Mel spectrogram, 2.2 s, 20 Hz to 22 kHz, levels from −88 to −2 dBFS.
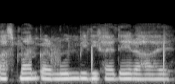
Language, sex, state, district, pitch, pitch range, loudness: Hindi, female, Arunachal Pradesh, Papum Pare, 210 Hz, 205-215 Hz, -19 LUFS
